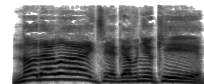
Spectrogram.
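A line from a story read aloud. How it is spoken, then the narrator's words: Shout. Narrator (Russian): крикнул Гальба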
